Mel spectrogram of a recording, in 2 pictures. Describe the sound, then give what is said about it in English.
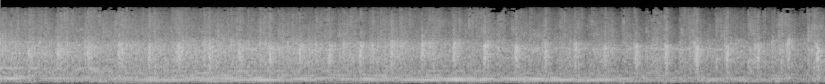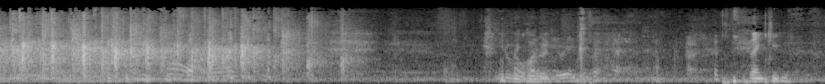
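A church audience in Hedgesville claps loudly and steadily to welcome two guests. The applause fades out after about eleven seconds, and then a voice begins speaking. “could you give a warm Hedgesville welcome to Jack and Sheila Harper of Save One?”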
